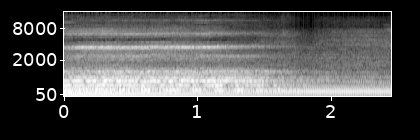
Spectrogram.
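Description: A man singing live into a microphone, holding one long note with a slight vibrato over a steady low accompaniment, slowly fading.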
